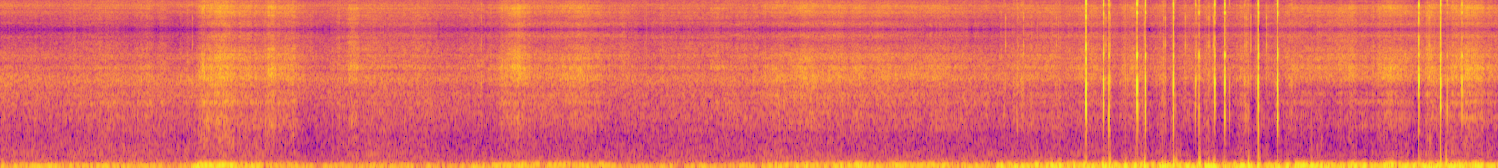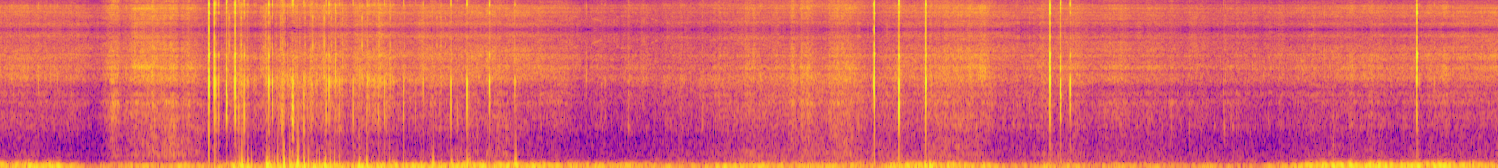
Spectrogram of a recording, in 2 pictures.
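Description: Wind buffeting a GoPro's microphone during a fast snowboard descent, as a rumble that swells and fades. A board's edges scrape and chatter on the snow, with clusters of short sharp clicks, most of them in the middle of the stretch and again near the end.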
